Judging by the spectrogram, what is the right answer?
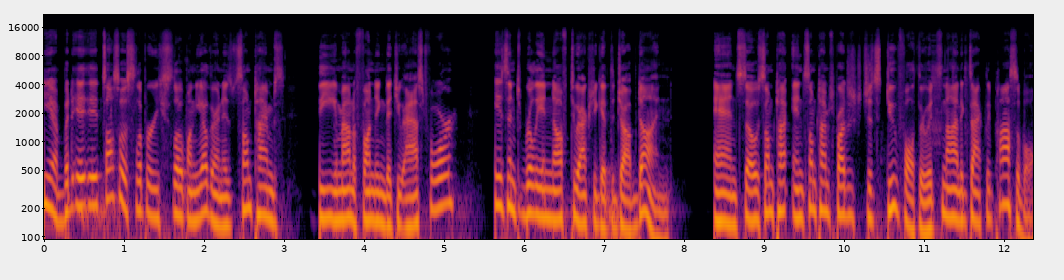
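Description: A man speaks very fast, his pitch fairly high and his intonation lively. His loudness stays very even throughout. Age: 20s. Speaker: co-host. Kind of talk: casual chat.

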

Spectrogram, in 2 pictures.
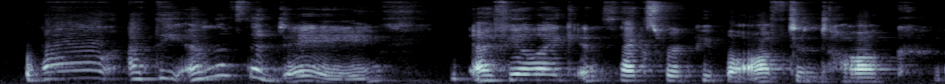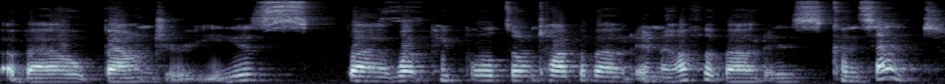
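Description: At a moderate pace, a woman with a Canadian accent speaks at a fairly high pitch with very wide pitch swings, over noticeable background noise. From Toronto, Canada. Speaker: escort. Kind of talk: casual interview.

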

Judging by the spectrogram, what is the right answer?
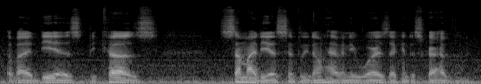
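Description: With audible room echo, a man speaks at a moderate pace in a very deep, low pitch, his intonation lively and his voice showing vocal fry. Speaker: college student podcast host. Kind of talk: casual chat.

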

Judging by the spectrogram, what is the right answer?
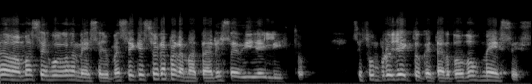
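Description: Bright and sharp in tone, a woman talks at a fairly quick pace and medium pitch with ordinary pitch variation. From Venezuela. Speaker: artist. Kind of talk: interview.

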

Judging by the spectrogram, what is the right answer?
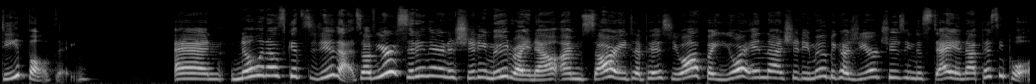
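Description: A woman speaks in a high pitch at a moderate pace. Her tone is animated, with very wide pitch swings. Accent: American. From US West Coast. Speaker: podcast host. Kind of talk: motivational monologue.

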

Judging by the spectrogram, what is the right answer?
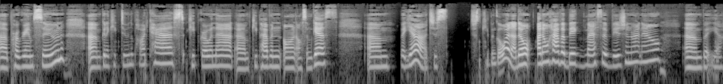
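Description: In a very clean recording with a silent background, a woman with an American accent speaks fairly slowly in a fairly high pitch with lively intonation. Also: big swings in loudness. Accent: Southern US, slight now. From US South, Tennessee. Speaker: money coach and podcaster. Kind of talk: casual interview chat.

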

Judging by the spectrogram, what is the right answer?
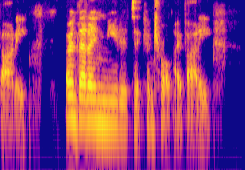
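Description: A woman with an American accent and a normal speaking voice, medium in pitch with ordinary variation, at a fairly quick pace. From US Pacific Northwest (Seattle). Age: 40s. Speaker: personal trainer and health coach. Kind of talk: casual interview chat.

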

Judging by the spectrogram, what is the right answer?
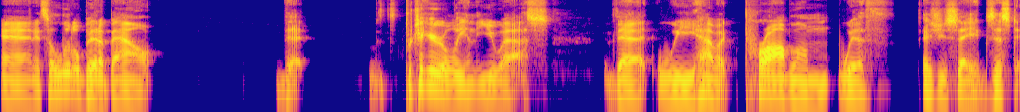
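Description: The voice moves at a fairly slow pace with ordinary pitch variation and long, frequent pauses. The sound is dry and close with no echo, in a very clean recording with a silent background. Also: man, fairly low pitch for a man. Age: 60s. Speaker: retired entrepreneur, father on family podcast. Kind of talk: casual chat. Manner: halting, many restarts.

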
